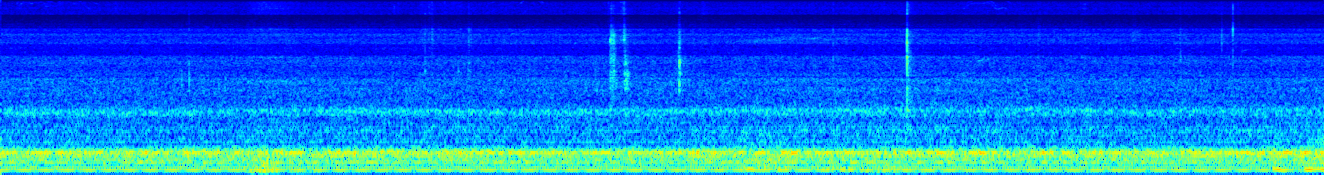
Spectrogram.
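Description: A steady low mechanical hum, with a few faint clicks about halfway through.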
